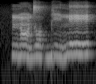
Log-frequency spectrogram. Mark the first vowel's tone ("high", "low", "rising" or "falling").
low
